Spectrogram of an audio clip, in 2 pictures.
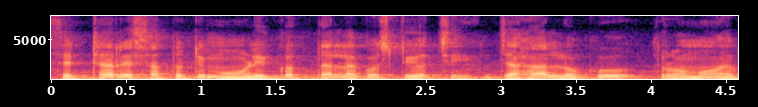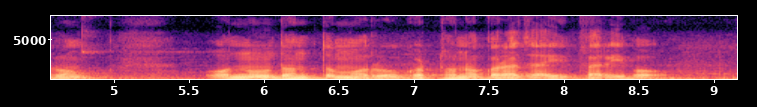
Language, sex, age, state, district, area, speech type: Odia, male, 30-45, Odisha, Rayagada, rural, read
